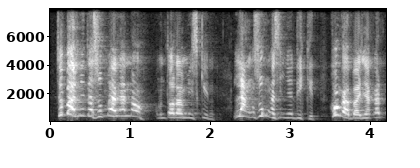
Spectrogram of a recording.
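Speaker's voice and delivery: high, loud, teasing demand; mock challenge. Preacher testing rich believers for donations to the poor, mock challenge.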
